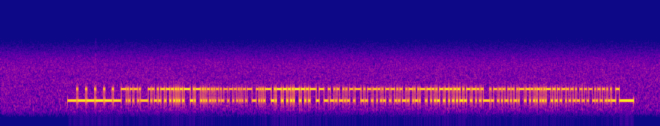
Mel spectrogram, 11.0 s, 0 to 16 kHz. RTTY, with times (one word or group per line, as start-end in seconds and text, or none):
2.5-2.8 LA
2.9-3.8 STESSA
4.0-4.7 SORTE
4.9-5.0 E
5.2-6.2 TOCCATA
6.4-7.1 ANCHE
7.3-7.4 A
7.6-7.9 LA
8.0-8.8 VALLE
8.9-9.4 DEI
9.5-10.4 PINI.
